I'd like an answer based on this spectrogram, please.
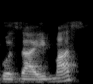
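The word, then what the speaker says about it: ございます: is like goodbye and somebody asked me if the who is silent in gozaimasu yes you're right in gozaimasu in japanese verbs the usang is basically not is basically silent so whenever you see ooh sound in the end it is silent this is only for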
